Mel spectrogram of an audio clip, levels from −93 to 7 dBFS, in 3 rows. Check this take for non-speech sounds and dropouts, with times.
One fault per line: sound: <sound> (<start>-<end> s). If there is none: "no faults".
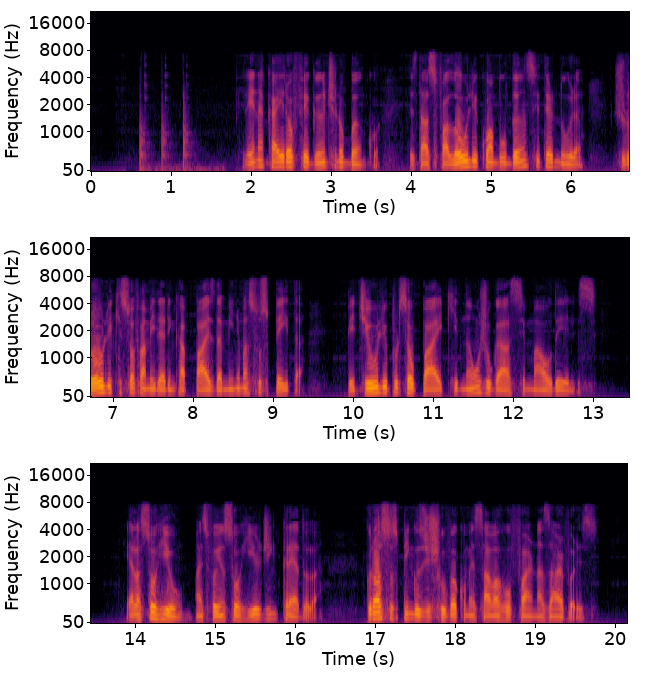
sound: thud (0.6-1.7 s)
